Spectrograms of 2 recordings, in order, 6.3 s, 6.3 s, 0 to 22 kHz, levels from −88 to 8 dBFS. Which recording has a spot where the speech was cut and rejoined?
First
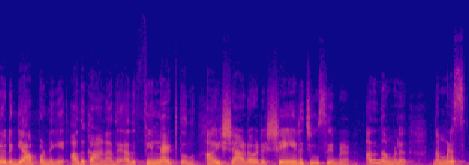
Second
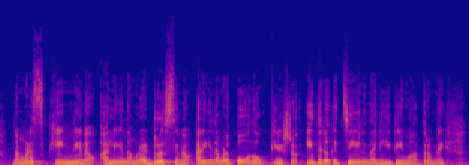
first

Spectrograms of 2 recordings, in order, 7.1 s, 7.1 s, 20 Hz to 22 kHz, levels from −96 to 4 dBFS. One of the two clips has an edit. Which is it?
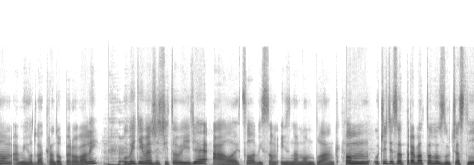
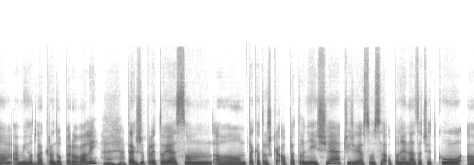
first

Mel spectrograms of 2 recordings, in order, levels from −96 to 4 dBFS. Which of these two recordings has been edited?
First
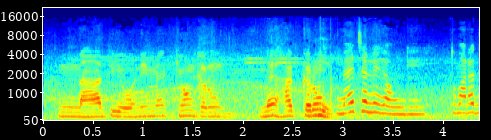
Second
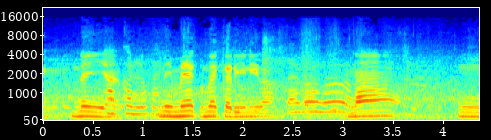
first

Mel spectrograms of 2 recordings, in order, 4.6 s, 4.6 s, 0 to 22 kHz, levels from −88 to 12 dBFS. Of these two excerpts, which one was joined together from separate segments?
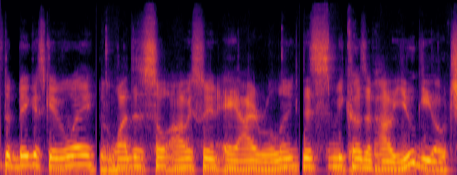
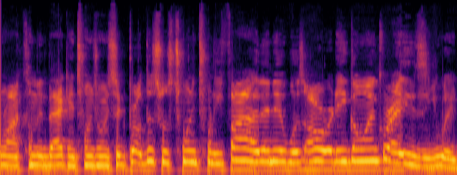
first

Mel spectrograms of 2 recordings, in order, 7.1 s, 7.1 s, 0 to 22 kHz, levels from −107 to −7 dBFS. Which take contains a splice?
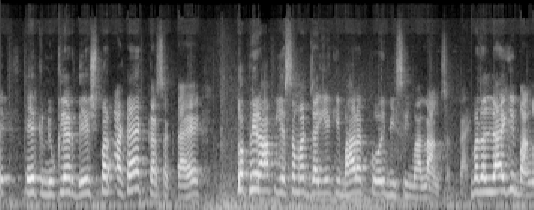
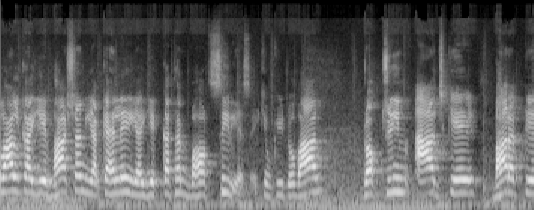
first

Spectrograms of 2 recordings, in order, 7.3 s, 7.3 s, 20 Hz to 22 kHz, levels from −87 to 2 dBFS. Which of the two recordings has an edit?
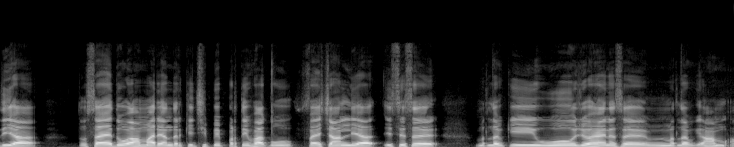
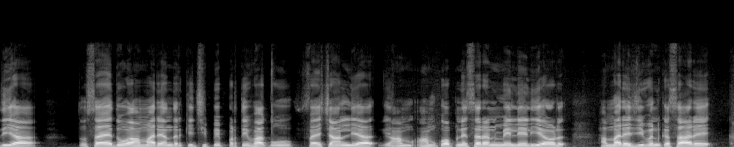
second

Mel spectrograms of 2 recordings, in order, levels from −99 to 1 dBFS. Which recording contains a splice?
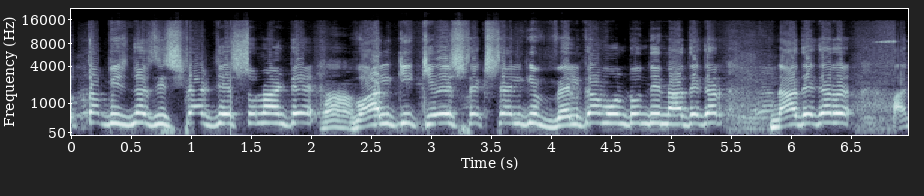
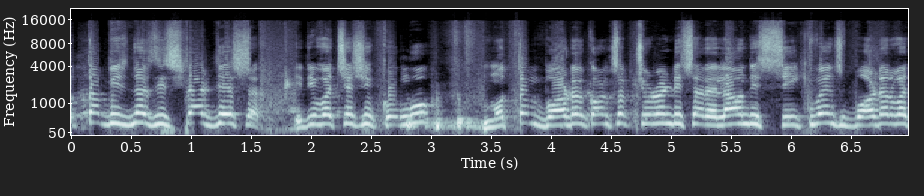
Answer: second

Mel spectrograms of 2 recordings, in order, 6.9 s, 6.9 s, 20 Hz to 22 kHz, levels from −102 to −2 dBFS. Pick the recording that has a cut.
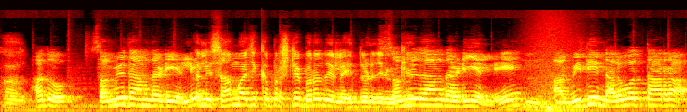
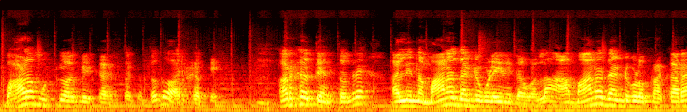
first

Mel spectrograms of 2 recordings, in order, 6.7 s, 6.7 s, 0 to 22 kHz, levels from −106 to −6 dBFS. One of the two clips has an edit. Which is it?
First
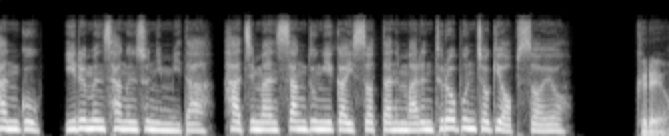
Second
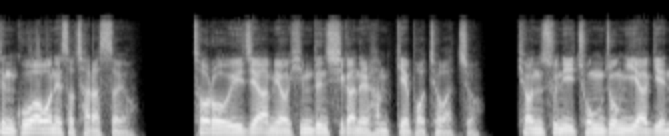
first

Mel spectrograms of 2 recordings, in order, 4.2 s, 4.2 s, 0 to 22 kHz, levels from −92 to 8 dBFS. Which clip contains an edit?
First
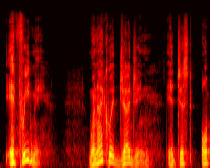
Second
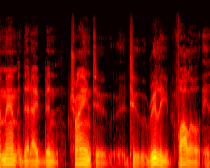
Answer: first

